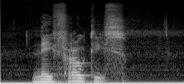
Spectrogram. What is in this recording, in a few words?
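"nefrotisch", Dutch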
